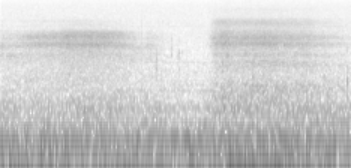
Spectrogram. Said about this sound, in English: I mute myself while … talks so I can blow my nose.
